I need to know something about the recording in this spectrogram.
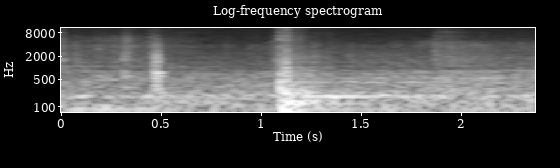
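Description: A heavy thud as someone drops and lands on the ground.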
